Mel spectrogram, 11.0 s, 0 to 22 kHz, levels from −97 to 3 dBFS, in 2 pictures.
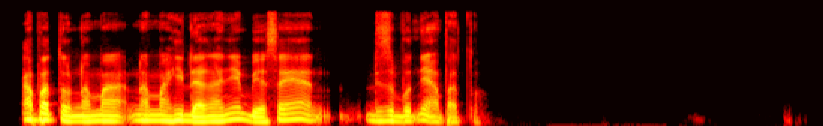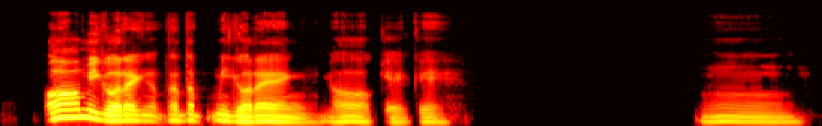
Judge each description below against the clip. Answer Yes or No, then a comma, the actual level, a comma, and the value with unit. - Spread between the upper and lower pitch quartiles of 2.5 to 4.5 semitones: Yes, average, 3.7 semitones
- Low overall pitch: Yes, low, 120 Hz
